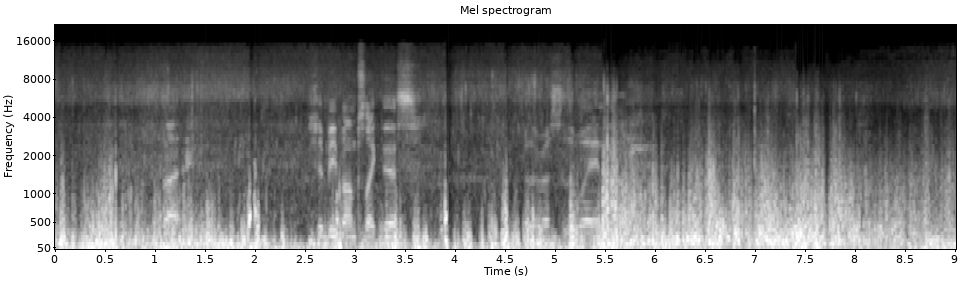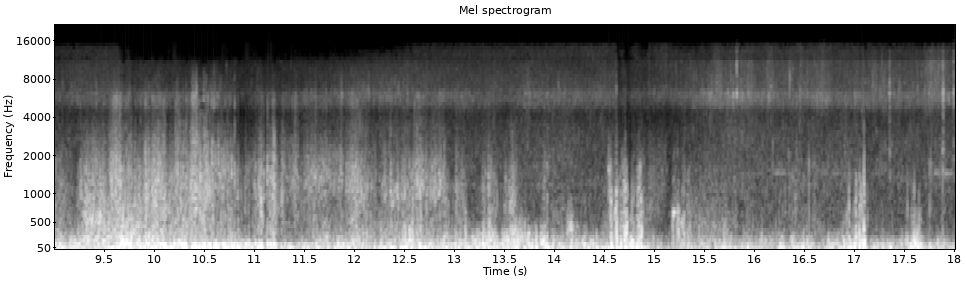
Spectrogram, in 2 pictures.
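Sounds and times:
wind buffeting microphone: 0:00.0 - 0:18.0
water rushing and splashing: 0:08.6 - 0:18.0.

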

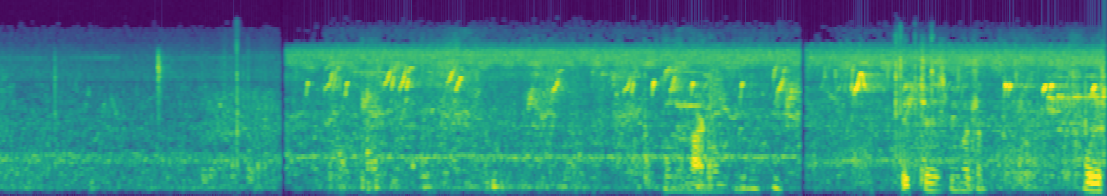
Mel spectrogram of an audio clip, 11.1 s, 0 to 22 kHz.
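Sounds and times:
small birds chirping: 0:00.0 - 0:11.0
steady outdoor hiss: 0:00.0 - 0:11.0.

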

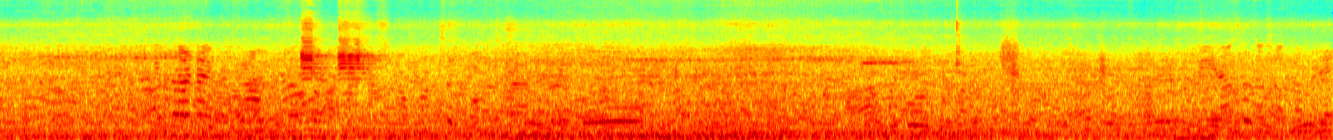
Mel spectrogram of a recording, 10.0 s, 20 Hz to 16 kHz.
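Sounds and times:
faint voices: 0:00.0 - 0:10.0
motorbikes passing: 0:00.0 - 0:10.0
roadside traffic noise: 0:00.0 - 0:10.0.

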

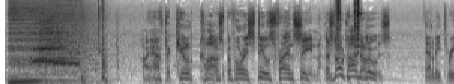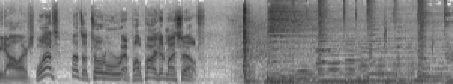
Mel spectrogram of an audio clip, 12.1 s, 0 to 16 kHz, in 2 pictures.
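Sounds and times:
tyre screech: 0:00.3 - 0:01.3.

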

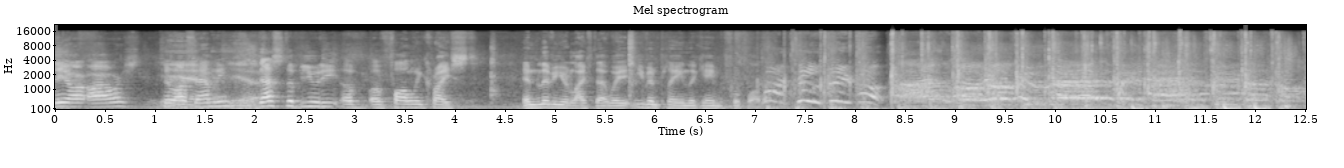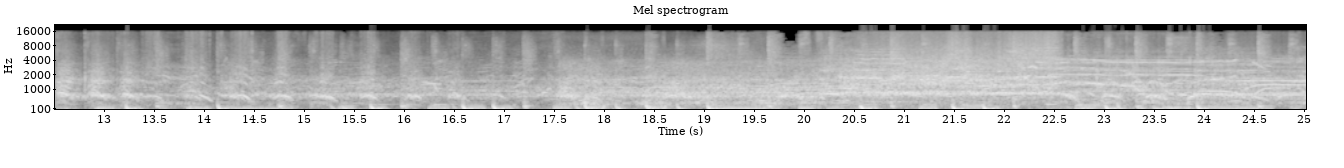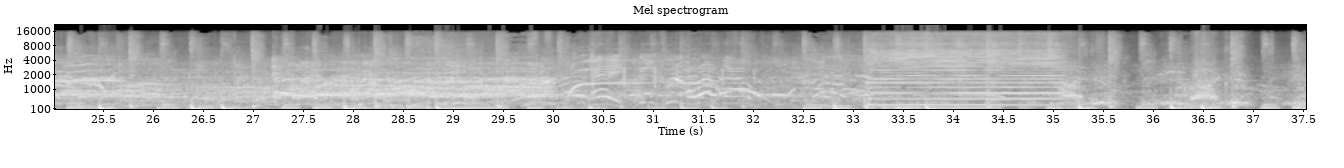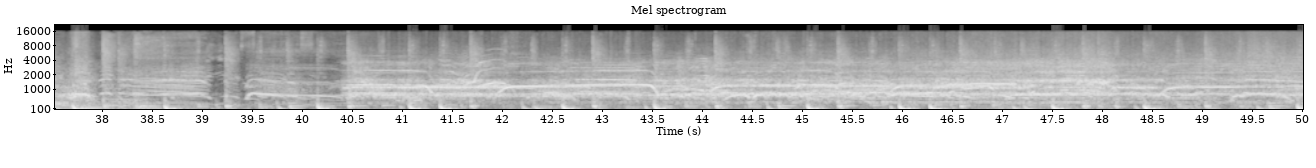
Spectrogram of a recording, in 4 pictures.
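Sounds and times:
clapping: 0:07.0 - 0:12.5
men chanting and shouting: 0:07.0 - 0:50.0
music with thumping beat: 0:09.0 - 0:50.0
truck air horn blast: 0:33.1 - 0:35.3.

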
